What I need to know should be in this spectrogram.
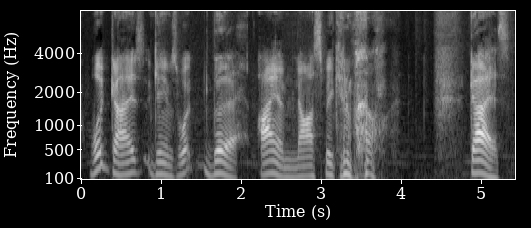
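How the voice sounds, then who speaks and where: A man's voice: a little high, slow pace, a little mellow. A young man hosting a live-streamed board game, chatting with his viewers in a joking, rambling way with plenty of fillers. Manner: chatty, joking, talks to chat, many fillers. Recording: music faintly behind the voice.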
